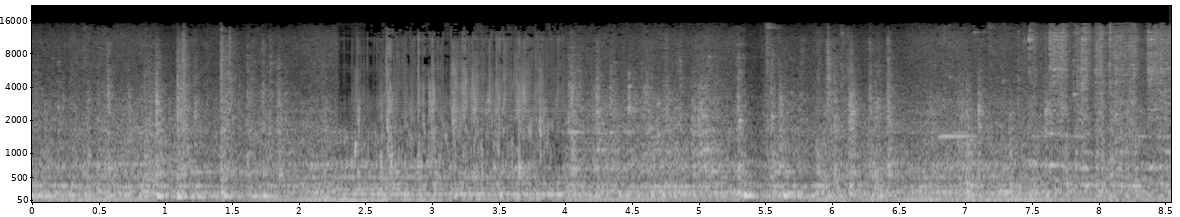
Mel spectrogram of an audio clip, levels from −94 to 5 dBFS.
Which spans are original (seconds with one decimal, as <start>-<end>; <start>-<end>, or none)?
0.0-2.3; 4.0-8.5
